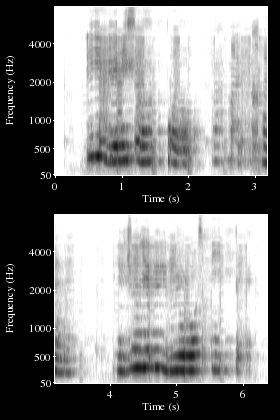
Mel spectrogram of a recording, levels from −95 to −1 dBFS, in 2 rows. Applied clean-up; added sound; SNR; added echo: neural mask model DeepFilterNet 3.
